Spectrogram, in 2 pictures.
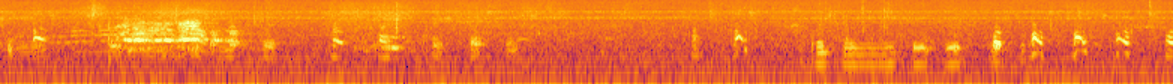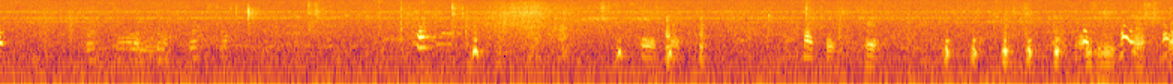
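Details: Hens and roosters, a farm flock: a steady stream of short, throaty clucks at irregular intervals, several birds overlapping, with a louder raspy squawk near the start and a quiet steady hum underneath.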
